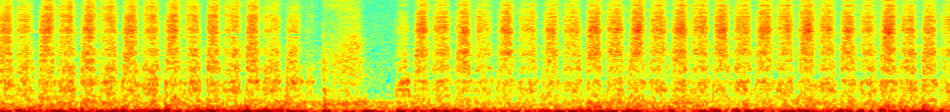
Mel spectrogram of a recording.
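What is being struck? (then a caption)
Felt-tip marker on a paper coloring book page. A blue felt-tip marker is rubbed quickly back and forth over the page of an open paper coloring book lying flat on a table, while the other hand holds the page. The clip is a steady run of rapid, scratchy, bright strokes with a low rumble underneath. A brief pause comes just before the two-second mark, then the coloring resumes.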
